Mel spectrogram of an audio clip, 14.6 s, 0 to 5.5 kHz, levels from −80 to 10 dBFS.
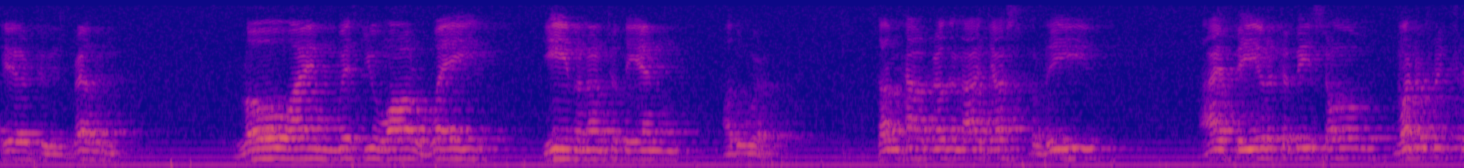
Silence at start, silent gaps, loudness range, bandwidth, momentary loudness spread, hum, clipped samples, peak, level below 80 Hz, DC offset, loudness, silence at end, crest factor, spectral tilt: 0 s; none; 5 LU; 5.2 kHz; 19 LU; none; under 0.1%; -16 dBFS; -50 dBFS; under 0.1%; -35 LUFS; 0 s; 18 dB; -4.5 dB/octave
